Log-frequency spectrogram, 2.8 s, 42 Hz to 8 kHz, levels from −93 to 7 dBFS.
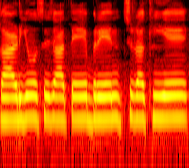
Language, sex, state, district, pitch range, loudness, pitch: Hindi, female, Uttar Pradesh, Etah, 195-200 Hz, -22 LUFS, 195 Hz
